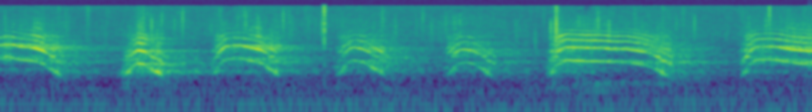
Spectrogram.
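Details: Chimpanzee screams: a string of high, arching cries, each rising and falling sharply in pitch, about seven in four seconds, one longer drawn-out shriek near the middle.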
